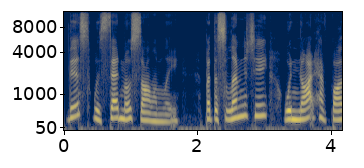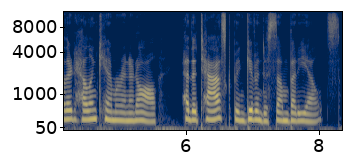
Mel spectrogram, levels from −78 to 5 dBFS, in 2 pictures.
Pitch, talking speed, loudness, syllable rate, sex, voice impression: 210 Hz, 175 wpm, -18 LUFS, 5.4 syllables/s, female, feminine, slightly adult-like, slightly fluent, slightly intellectual, slightly strict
